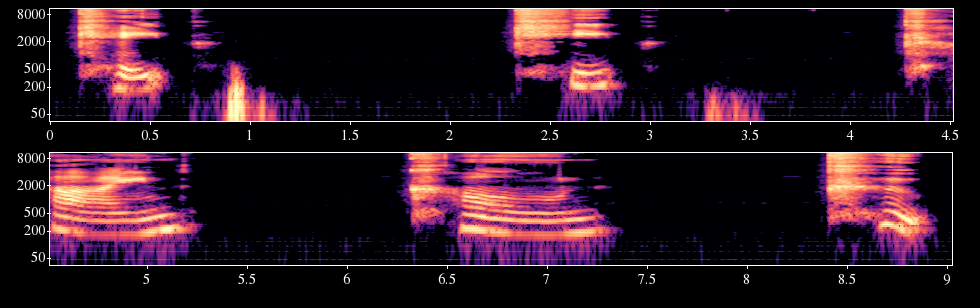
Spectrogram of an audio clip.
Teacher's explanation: the back of the tongue can lift up so that it touches the top of the mouth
